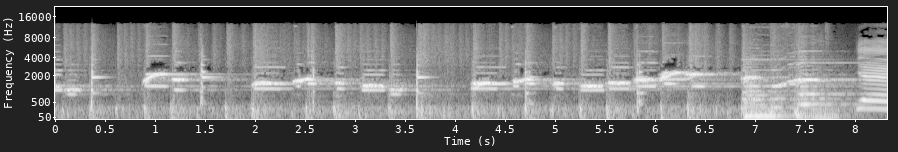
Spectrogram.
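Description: people whistling

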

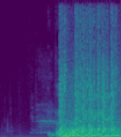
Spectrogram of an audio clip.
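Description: gunshot

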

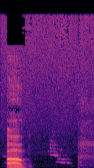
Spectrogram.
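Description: cat meowing

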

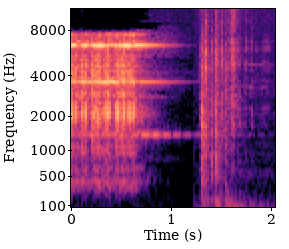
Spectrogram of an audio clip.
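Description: telephone bell ringing

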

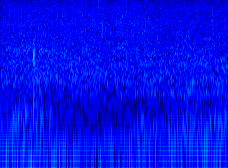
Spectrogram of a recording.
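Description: rain

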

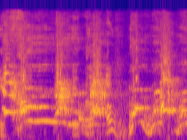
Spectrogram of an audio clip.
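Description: dogs barking and howling

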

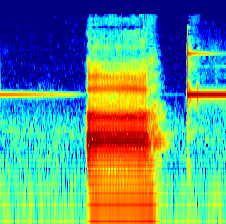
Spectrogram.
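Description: phone notification ding

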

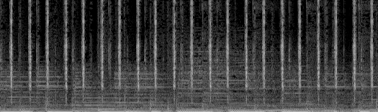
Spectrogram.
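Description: clock ticking

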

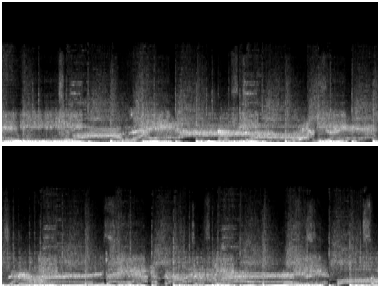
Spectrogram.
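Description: screaming vocals

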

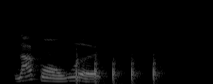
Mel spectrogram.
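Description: knocking on wood

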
